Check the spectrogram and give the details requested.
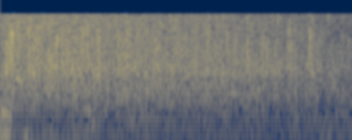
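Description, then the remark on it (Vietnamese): A group claps steadily for several seconds, a dense, even patter of many hands at a constant loudness, with no one speaking. “Giỏi, cho chàng vỗ tay.”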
